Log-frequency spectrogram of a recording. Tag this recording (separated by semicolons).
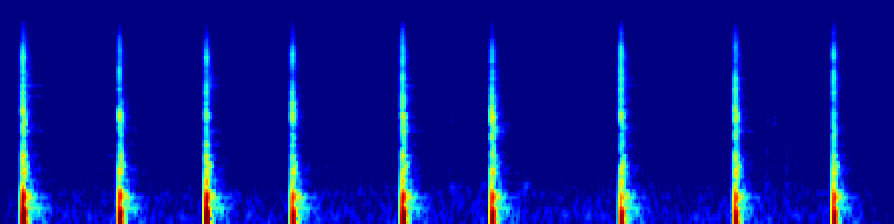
basketball; bounce; bouncing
